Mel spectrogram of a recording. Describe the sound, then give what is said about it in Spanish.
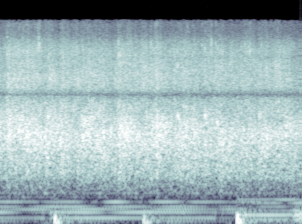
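An audience applauds the Lord during a church service in a steady, dense wash of clapping, with a few low thumps and a sustained hum underneath; no one speaks. “Dale un aplauso al Señor si tú lo crees.”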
